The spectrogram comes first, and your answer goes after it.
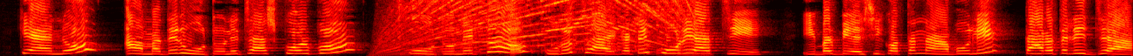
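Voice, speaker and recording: At a moderate pace, a cartoonish character voice speaks with an extremely high pitch. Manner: shrill, shouting, abusive.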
